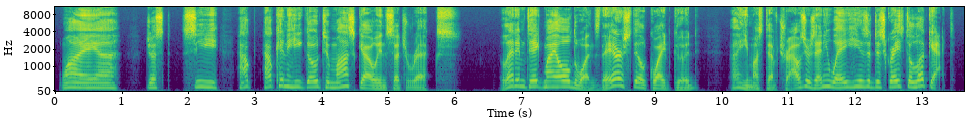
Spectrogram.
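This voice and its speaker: Man doing a high-pitched, fretful middle-aged mother. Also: very animated, slow pace, fairly bright tone, clear, resonant tone, dry recording, studio quality, heavily acted. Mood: pleading, fretful. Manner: stammering, fretful pleading. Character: timid, tactless middle-aged mother, long-suffering wife.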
